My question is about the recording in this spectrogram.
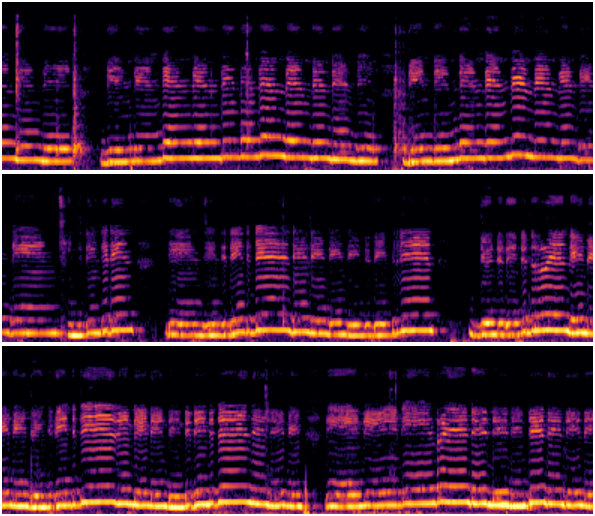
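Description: A child singing a melody, held on and gliding between notes, with a few short breaks.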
